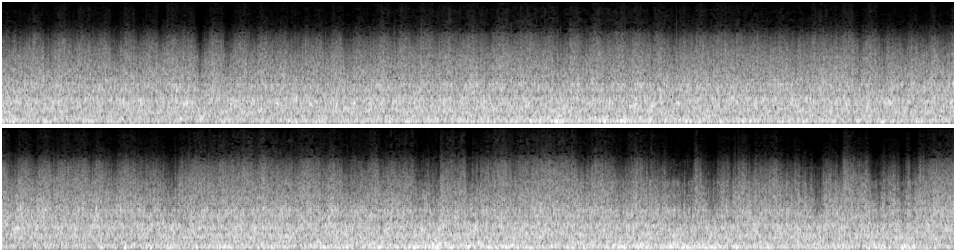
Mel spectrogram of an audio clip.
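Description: Wind buffets a microphone on a moving car.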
